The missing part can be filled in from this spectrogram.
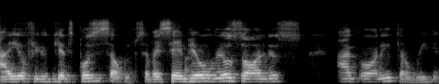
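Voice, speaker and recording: Using fairly even intonation, a man speaks at medium pitch with a dark, mellow tone. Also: moderate pace. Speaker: history and sociology teacher, lecturer. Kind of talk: online lecture to students.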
